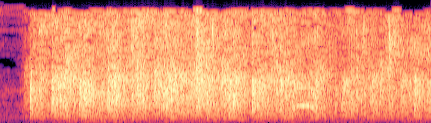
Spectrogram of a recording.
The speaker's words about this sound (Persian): برای شجاعتش دست بزنید.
